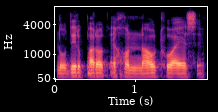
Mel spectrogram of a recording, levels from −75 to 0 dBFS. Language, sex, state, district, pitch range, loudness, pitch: Assamese, male, Assam, Kamrup Metropolitan, 90-100 Hz, -16 LUFS, 95 Hz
